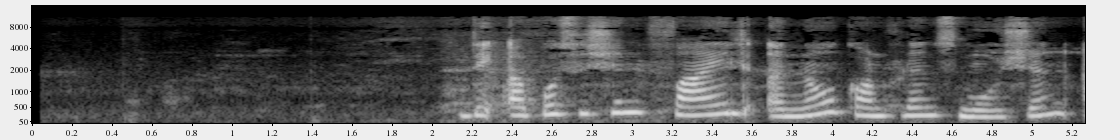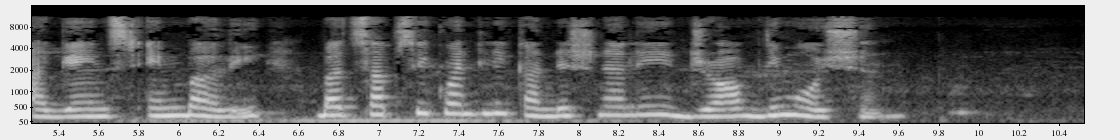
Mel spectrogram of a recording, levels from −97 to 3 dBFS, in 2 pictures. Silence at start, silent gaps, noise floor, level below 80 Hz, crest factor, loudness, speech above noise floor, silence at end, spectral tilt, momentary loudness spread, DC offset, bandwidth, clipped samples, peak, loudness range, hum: 2.05 s; none; -57 dBFS; -42 dBFS; 18 dB; -19 LUFS; 39 dB; 0.6 s; -4 dB/octave; 6 LU; under 0.1%; 11.5 kHz; under 0.1%; -2 dBFS; 2 LU; none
